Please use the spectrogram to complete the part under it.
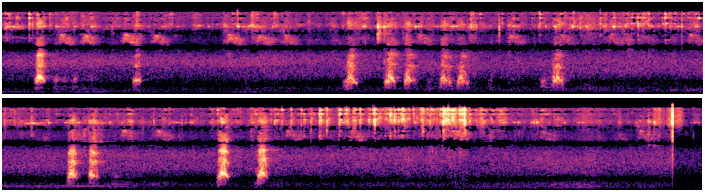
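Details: Two Italian Greyhounds at the Sepulveda Basin off-leash dog park in Encino, a shaded small-dog area, give sharp, high barks, singly and in quick clusters of two or three.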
